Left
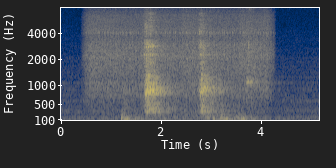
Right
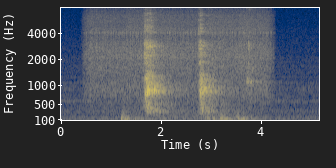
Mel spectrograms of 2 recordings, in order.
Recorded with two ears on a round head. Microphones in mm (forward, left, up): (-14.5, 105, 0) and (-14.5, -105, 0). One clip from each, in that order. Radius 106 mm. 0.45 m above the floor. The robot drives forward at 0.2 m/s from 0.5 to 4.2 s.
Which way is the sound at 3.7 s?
10° right (ahead or behind).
